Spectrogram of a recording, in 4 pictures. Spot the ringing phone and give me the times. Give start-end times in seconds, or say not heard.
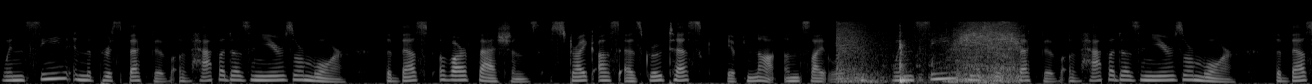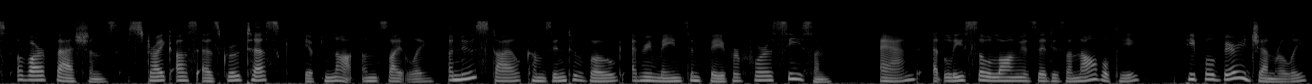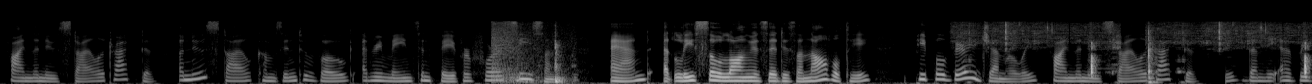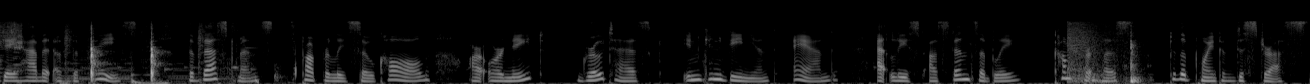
not heard.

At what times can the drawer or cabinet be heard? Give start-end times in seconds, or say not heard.
8.3-10.3, 31.1-32.0, 50.0-50.8.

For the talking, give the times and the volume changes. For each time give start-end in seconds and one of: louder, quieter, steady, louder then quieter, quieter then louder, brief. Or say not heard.
0.0-52.4 louder then quieter.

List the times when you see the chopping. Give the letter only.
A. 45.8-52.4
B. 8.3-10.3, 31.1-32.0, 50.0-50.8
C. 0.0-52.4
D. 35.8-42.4
D.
